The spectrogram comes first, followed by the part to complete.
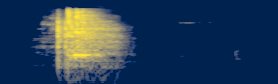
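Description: A marble rolling off a ruler ramp knocks into an upside-down plastic cup and shoves it across a wooden tabletop: one short clatter about half a second in.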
